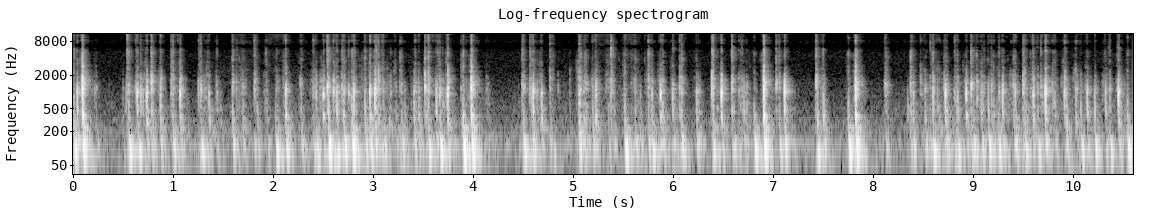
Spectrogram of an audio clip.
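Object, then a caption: Plastic mechanical keyboard. Fingertips type on a white-case Hanmumu mechanical keyboard with pastel plastic cat- and paw-shaped keycaps, resting on a wrist rest. Dense runs of short, dull, low-pitched keystroke clacks come in bursts separated by brief pauses, each click dying away almost instantly.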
